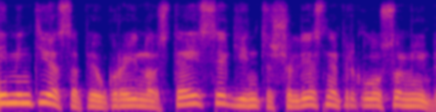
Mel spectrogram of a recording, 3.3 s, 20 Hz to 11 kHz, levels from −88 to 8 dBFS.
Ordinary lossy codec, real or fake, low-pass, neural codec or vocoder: Opus, 16 kbps; real; 9.9 kHz; none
